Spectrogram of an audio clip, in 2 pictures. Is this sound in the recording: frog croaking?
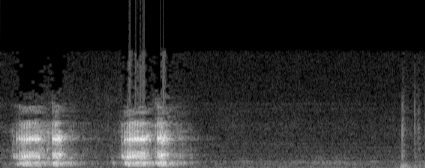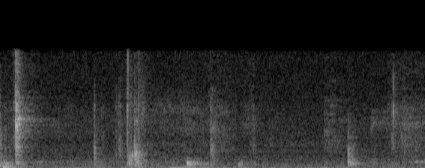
yes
